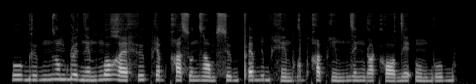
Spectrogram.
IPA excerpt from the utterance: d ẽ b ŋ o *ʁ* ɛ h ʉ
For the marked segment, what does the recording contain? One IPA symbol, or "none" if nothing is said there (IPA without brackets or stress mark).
ʁ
